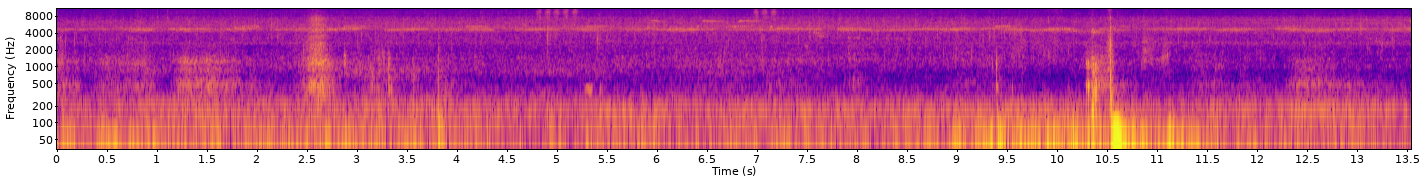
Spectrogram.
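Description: A steady, high-pitched outdoor animal chorus runs throughout. A short knock comes about two and a half seconds in, and a louder one about ten and a half seconds in.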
